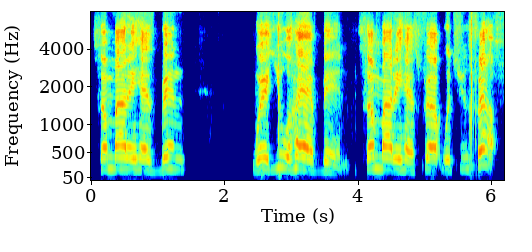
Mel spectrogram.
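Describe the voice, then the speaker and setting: A man's voice: sits high, flat delivery, fairly bright tone, slight background noise, low-quality recording. A man speaking off the cuff as a cast member in a panel discussion, emphatic, often repeating and restarting his phrases. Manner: emphatic, repetitive, halting restarts. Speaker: stage play cast member.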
